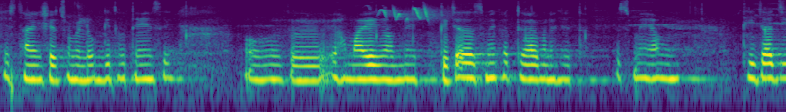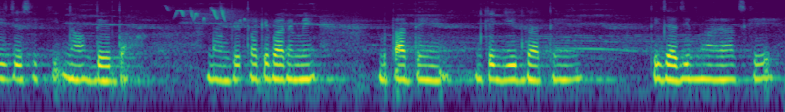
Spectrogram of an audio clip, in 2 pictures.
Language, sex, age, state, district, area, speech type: Hindi, female, 18-30, Madhya Pradesh, Ujjain, rural, spontaneous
